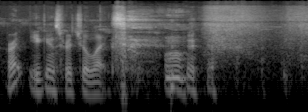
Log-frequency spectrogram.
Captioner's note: chuckles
